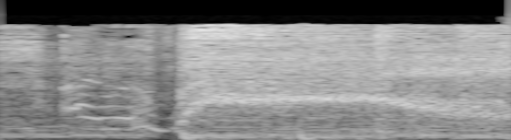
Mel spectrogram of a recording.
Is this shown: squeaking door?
no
